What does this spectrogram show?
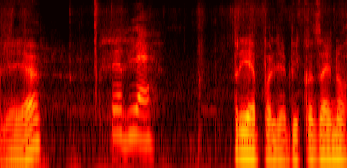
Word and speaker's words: Prijepolje: a couple of things about our trip in prepay yeah pre-apollo because i know how to say it okay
